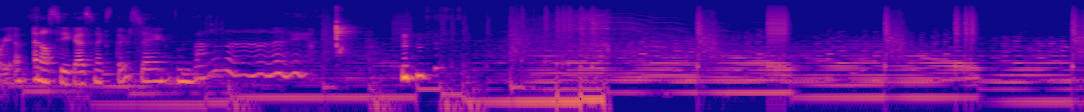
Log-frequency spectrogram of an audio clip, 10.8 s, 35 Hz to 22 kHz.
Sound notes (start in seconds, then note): 4.0 giggles; 4.8 upbeat electronic music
